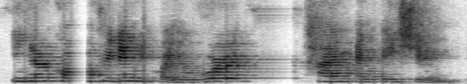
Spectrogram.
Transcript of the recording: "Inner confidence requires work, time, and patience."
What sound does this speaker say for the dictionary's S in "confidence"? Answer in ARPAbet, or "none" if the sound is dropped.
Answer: none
